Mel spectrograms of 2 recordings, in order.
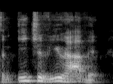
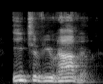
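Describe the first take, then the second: First: Said in the usual way. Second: Repeated higher and louder, "Each" punched; emphatic repeat. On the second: Real, not acted. Coach insisting to the team that each has it, emphatically. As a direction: hit "Each" hard the second time.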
